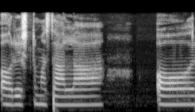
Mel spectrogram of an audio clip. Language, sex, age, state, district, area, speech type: Hindi, female, 18-30, Uttar Pradesh, Prayagraj, rural, spontaneous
